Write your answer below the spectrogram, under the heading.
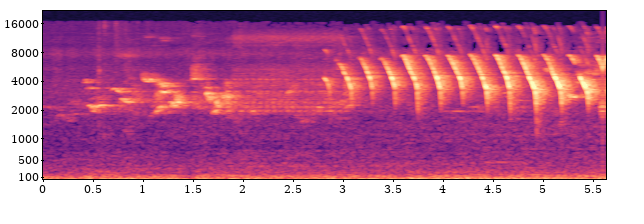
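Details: Domestic canary singing to encourage another canary to sing: soft twitters, then a loud, regular roll of about four descending swept notes per second, sustained to the end.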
